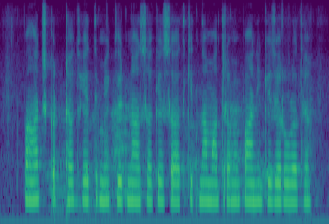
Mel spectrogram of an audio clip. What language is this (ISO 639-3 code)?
mag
